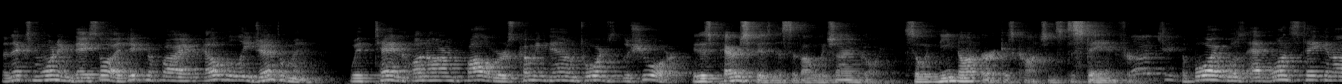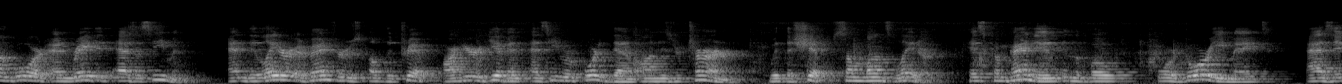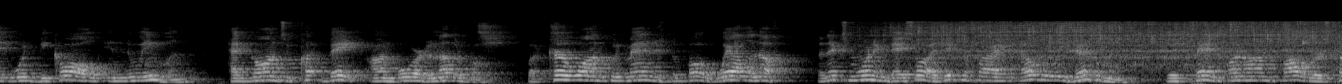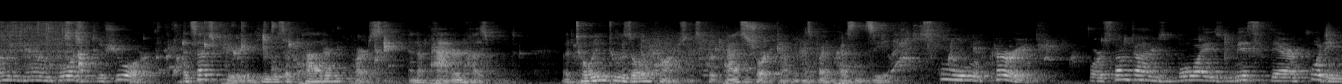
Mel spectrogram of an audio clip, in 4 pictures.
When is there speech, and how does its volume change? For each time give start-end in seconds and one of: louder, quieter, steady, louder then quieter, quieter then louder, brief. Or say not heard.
0.0-53.6 steady.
